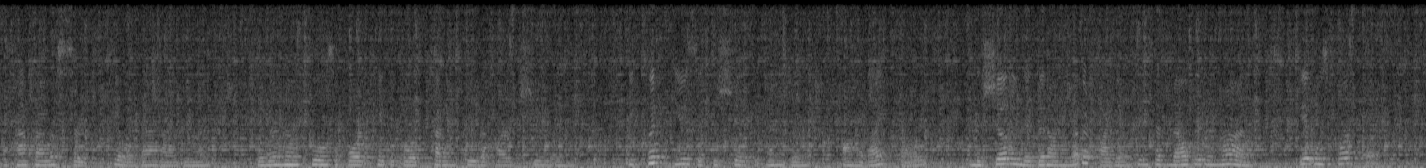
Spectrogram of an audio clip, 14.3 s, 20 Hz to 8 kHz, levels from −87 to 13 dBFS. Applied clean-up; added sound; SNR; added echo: none; Engine; 4 dB; reverberation time 0.7 s.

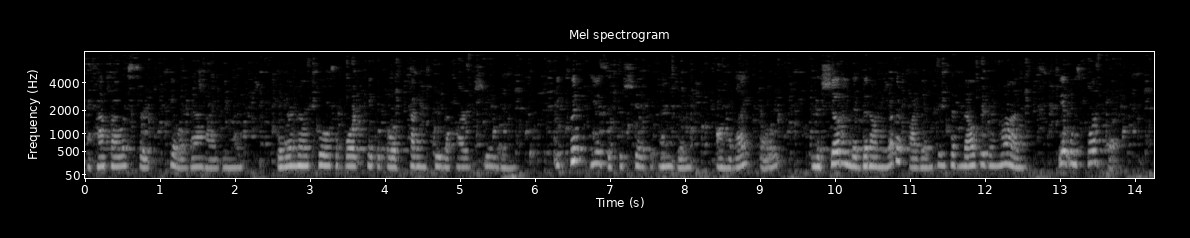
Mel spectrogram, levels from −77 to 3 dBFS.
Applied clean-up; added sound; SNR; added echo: classical method WPE with log-MMSE.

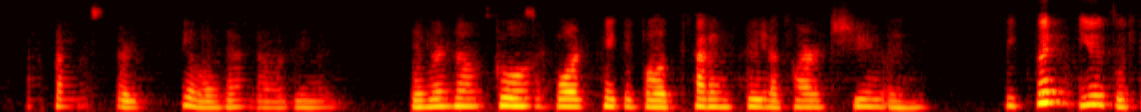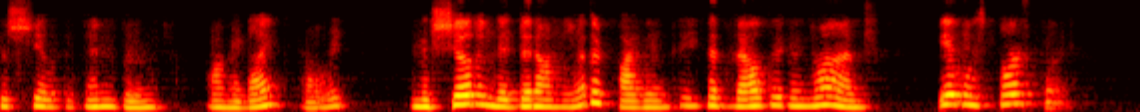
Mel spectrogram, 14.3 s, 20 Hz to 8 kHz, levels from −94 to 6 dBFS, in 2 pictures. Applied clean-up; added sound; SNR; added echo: neural mask model DeepFilterNet 3.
